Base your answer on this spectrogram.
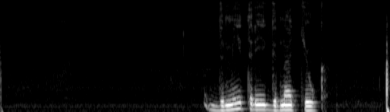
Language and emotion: Russian, neutral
